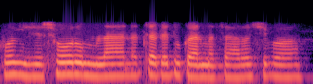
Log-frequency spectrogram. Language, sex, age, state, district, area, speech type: Manipuri, female, 45-60, Manipur, Imphal East, rural, conversation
